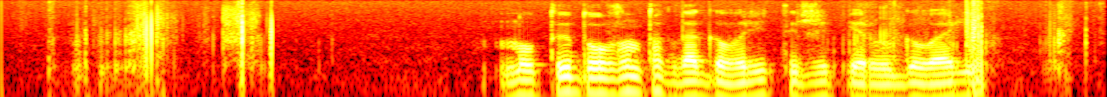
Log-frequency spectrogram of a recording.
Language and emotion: Russian, neutral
